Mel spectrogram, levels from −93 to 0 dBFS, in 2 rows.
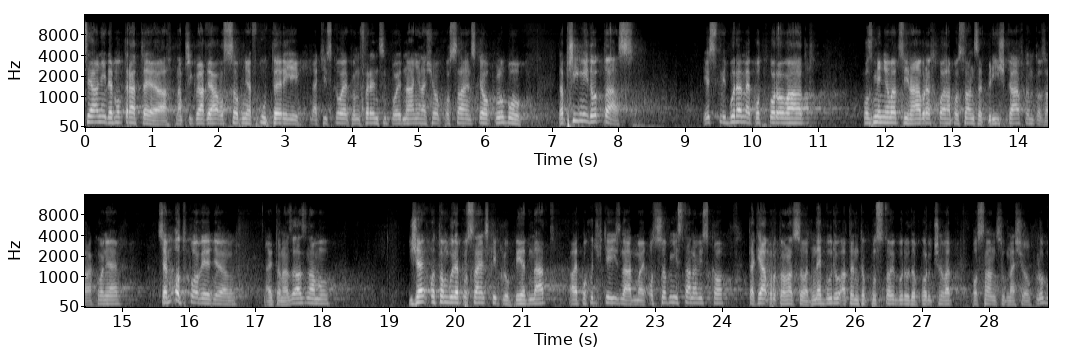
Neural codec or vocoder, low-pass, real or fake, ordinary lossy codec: codec, 24 kHz, 3 kbps, HILCodec; 10.8 kHz; fake; Opus, 16 kbps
